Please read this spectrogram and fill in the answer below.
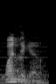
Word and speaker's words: Wendigo: Yeah, put the emphasis on the first syllable. Wendigo.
